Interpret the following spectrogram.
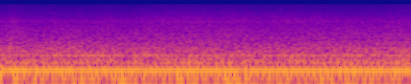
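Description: Jon boat's outboard motor running at a steady cruising speed, an even hum under the rush of water and wind as the boat moves along.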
